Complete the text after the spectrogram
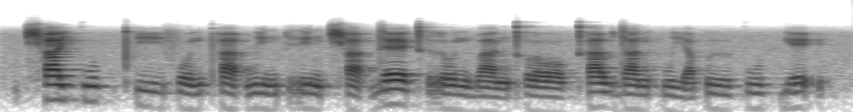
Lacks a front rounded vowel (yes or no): yes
